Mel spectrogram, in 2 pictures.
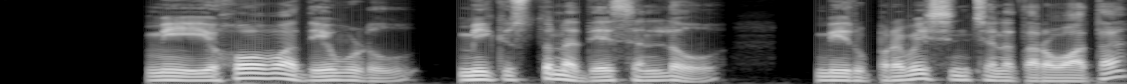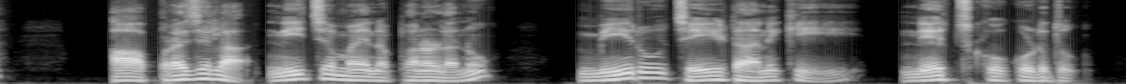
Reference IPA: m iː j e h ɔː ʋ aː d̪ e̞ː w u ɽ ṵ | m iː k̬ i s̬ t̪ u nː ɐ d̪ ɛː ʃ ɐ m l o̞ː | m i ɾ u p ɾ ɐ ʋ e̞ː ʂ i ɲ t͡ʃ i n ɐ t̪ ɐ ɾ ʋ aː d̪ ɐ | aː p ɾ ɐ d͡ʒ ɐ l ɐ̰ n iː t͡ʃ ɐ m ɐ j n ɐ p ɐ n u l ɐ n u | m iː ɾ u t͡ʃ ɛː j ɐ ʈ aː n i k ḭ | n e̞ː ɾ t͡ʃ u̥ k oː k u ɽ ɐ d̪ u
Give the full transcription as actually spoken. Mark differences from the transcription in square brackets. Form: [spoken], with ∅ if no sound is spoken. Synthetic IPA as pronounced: m iː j e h ɔː ʋ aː d̪ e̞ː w u ɽ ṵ | m iː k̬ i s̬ t̪ u nː ɐ d̪ ɛː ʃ ɐ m l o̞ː | m [iː] ɾ u p ɾ ɐ ʋ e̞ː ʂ i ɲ t͡ʃ i n ɐ t̪ ɐ ɾ ʋ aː [t̪] ɐ | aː p ɾ ɐ d͡ʒ ɐ l ɐ̰ n iː t͡ʃ ɐ m ɐ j n ɐ p ɐ n u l ɐ n u | m iː ɾ u t͡ʃ ɛː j ɐ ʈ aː n i k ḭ | n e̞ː ɾ t͡ʃ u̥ k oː k u ɽ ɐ d̪ u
